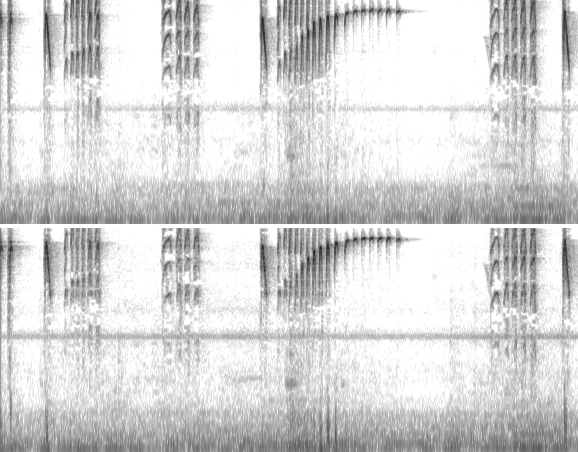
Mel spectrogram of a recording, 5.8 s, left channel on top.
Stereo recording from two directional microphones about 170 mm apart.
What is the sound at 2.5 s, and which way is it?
Bird, 30° left (ahead or behind).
